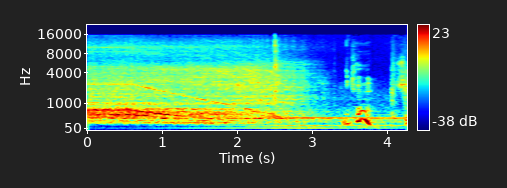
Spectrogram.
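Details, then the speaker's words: Kirby Sentria vacuum after impeller replacement, loose carpet having stalled the brush roller: steady motor roar with brush hum over carpet, even and smooth without rattles or grinding, running healthy. "it's a fantastic machine though yeah this thing is doing a great job"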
